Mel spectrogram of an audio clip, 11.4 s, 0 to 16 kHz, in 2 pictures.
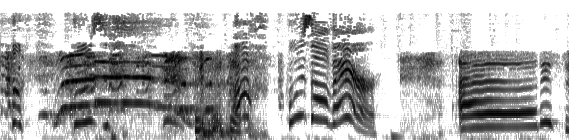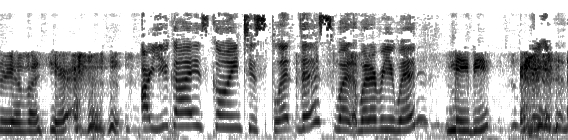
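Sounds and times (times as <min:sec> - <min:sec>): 
people laughing: 0:00.0 - 0:02.8, 0:06.2 - 0:07.1, 0:10.8 - 0:11.3
coworkers yelling and shrieking: 0:00.4 - 0:02.6
speech: 0:02.0 - 0:02.7, 0:04.6 - 0:11.3.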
